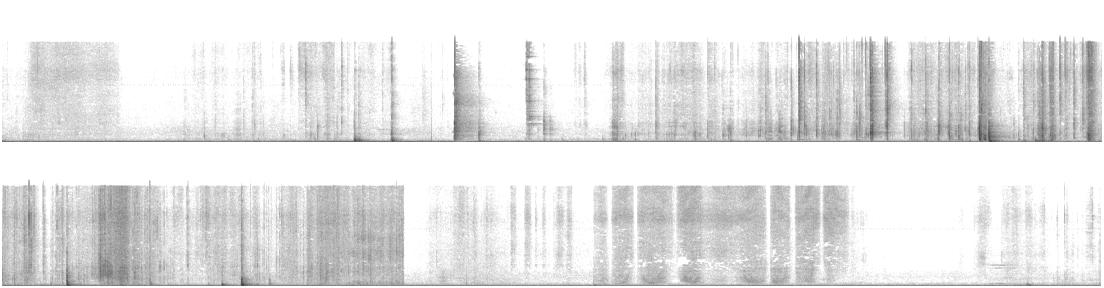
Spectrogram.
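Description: Clear plastic wrapping being torn and peeled off a canvas, crinkling and crackling in irregular bursts with sharp clicks, busiest in the middle and thinning out toward the end, over a steady low hum.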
